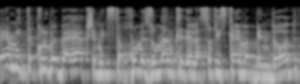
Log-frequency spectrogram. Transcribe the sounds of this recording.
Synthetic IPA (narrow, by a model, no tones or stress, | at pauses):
emit̪naklube̞beajakʃeemit̪st̪aʁχume̞zumanke̞d̪ejlaːso̞t̪iskaimabend̪o̞d̪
